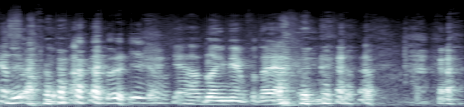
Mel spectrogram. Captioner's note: laughs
